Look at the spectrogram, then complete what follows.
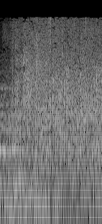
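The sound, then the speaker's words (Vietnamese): A church audience claps loudly at a sermon leader's urging, a dense, continuous burst of many hands at an even level from start to finish. “Vỗ tay to lên thưa anh chị em, vỗ tay to lên.”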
